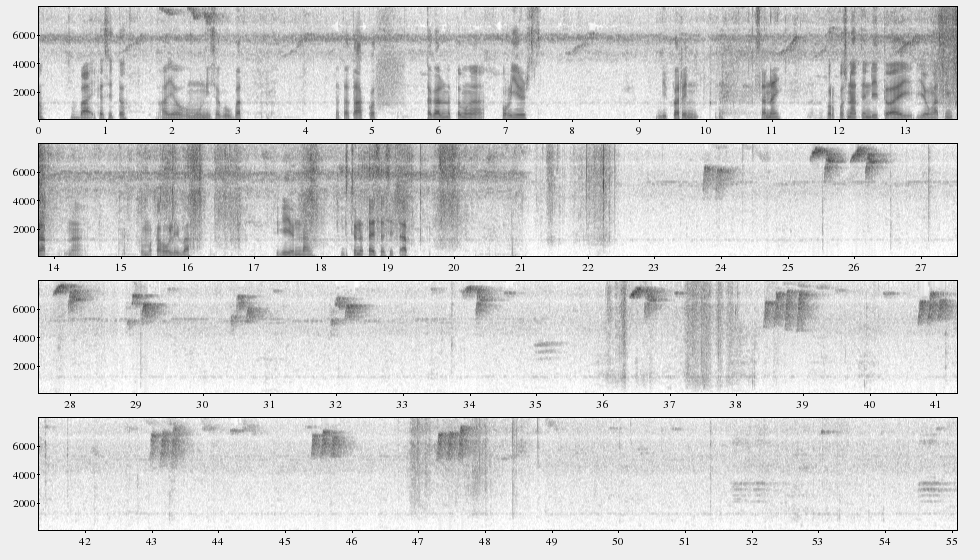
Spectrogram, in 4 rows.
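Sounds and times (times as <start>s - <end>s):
bird chirping: 0.0s - 21.1s, 23.7s - 26.6s, 27.6s - 32.7s, 33.3s - 46.2s, 46.9s - 55.0s
sticks rustling and crackling: 13.4s - 17.0s, 17.6s - 22.5s, 36.0s - 38.4s, 46.8s - 48.6s.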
